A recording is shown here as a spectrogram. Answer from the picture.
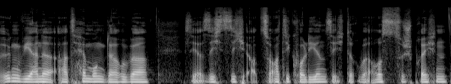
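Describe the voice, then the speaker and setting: A man speaks at a fairly quick pace and medium pitch, his intonation monotone and flat. The sound is dry and close, with no echo. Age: 20s. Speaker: university student. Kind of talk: casual academic discussion.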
